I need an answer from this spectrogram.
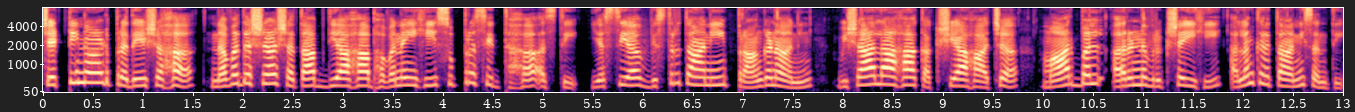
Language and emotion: Sanskrit, neutral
